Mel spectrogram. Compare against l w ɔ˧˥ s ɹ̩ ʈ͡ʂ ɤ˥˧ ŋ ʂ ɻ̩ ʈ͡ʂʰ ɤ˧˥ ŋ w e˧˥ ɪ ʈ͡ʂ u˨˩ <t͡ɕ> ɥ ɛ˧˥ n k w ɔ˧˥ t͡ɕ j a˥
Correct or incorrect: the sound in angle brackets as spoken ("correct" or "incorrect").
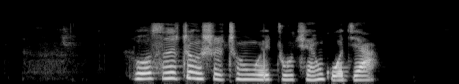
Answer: incorrect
